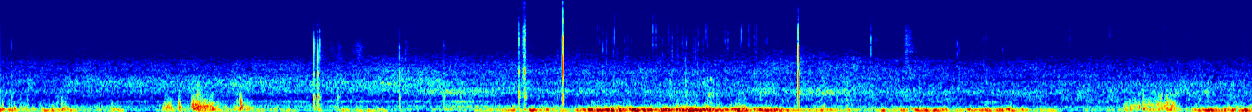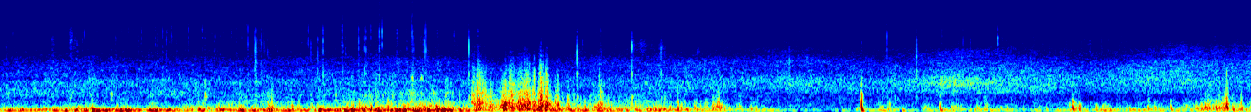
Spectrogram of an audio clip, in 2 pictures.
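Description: Wind buffeting the microphone, a rumble that comes and goes in gusts, with scattered clicks and knocks.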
